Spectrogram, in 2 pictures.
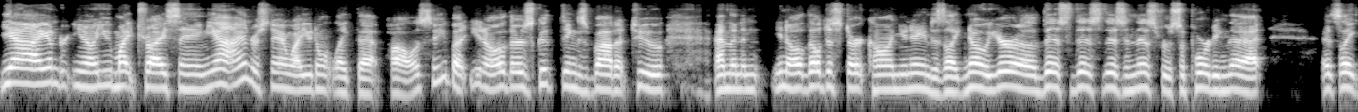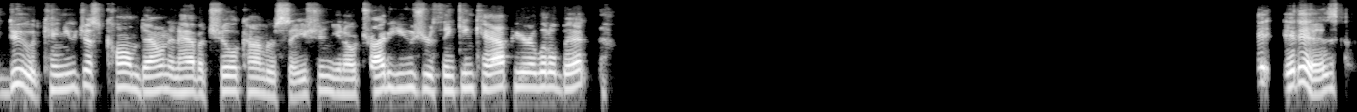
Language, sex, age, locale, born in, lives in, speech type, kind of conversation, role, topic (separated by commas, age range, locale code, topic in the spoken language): English, male, 30-34, en-US, United States, United States, conversation, advice, user, How can I share my feelings without triggering an argument?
